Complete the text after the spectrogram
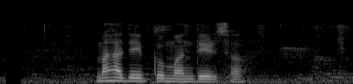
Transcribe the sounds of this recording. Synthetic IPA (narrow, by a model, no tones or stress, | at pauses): mʌɦad̪ebkomʌnd̪irt͡sʰʌ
